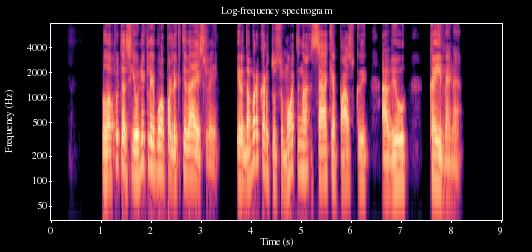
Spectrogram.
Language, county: Lithuanian, Šiauliai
